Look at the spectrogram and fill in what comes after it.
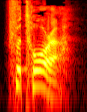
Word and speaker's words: phthora: And I found out there's a Greek word, it's phutora. Phutora. And, yeah, it's spelled P-H-T-H-O-R-A.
